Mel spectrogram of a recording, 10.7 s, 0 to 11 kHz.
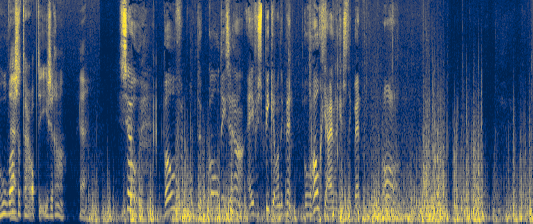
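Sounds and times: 
speech: 0:00.0 - 0:08.8
strong wind buffeting microphone on mountain pass: 0:01.6 - 0:10.6.

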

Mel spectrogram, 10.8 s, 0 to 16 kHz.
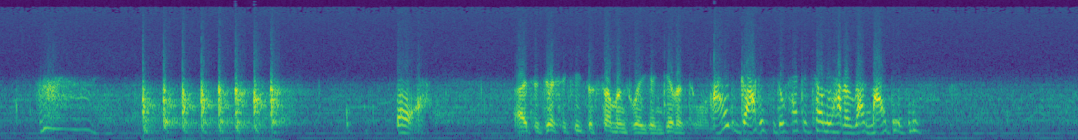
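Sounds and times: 
firm knocking on a door: 0:01.4 - 0:03.0
speech: 0:04.0 - 0:04.3, 0:05.2 - 0:09.5.

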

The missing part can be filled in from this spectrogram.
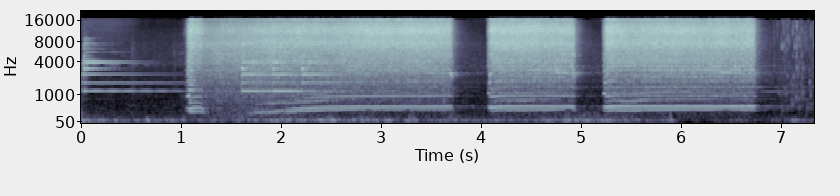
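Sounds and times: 
paddle steamer steam whistle blasts on a lake: 0:01.0 - 0:06.9.

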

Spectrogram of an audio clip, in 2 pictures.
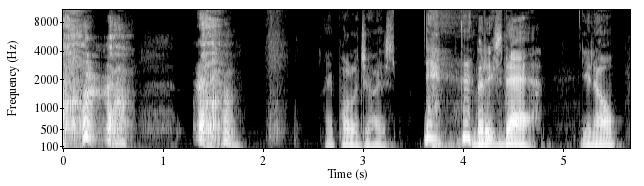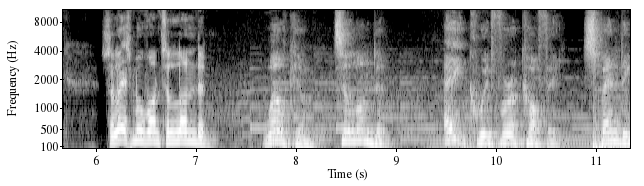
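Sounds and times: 
person coughing with a throaty rasp: 0:00.0 - 0:01.9
speech: 0:01.6 - 0:01.8, 0:02.6 - 0:11.3.

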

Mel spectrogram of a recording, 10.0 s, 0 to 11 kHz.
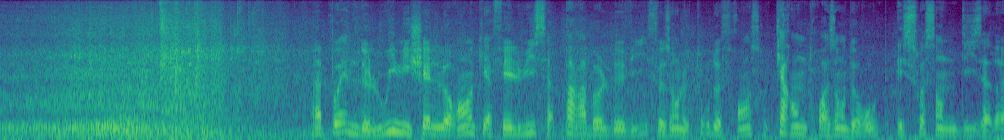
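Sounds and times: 
tractor towing a trailer passing by: 0:00.0 - 0:05.8
rattling hiss: 0:00.0 - 0:10.0
speech: 0:03.1 - 0:10.0.

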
